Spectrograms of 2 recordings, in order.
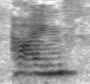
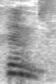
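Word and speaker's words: hymns: हिम्स कहे जाते हैं, HYMES, हाइम्स हिम्स, actual pronunciation हिम्स है, वहां पे उनको क्यों डाला गया?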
